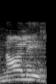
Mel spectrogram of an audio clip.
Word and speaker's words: knowledge: Knowledge, for instance. Okay? Then knowledge has got two letters which you don't pronounce, K and D.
